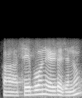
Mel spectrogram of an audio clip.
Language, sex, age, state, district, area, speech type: Kannada, male, 18-30, Karnataka, Bagalkot, rural, conversation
